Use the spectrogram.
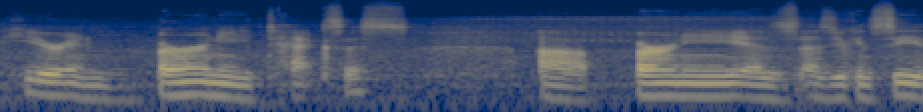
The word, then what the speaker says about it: Boerne: that works it's a it's an old german name and then it's of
